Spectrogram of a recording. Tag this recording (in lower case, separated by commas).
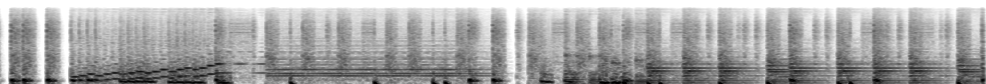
exciting music, music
